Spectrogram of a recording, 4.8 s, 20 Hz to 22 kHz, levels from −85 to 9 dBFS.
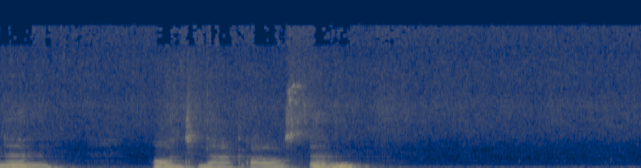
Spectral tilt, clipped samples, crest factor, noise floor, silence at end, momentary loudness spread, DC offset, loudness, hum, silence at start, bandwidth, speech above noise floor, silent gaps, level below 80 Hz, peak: -5.5 dB/octave; under 0.1%; 18 dB; -56 dBFS; 0 s; 21 LU; under 0.1%; -34 LUFS; none; 0 s; 19 kHz; 24 dB; none; -78 dBFS; -20 dBFS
